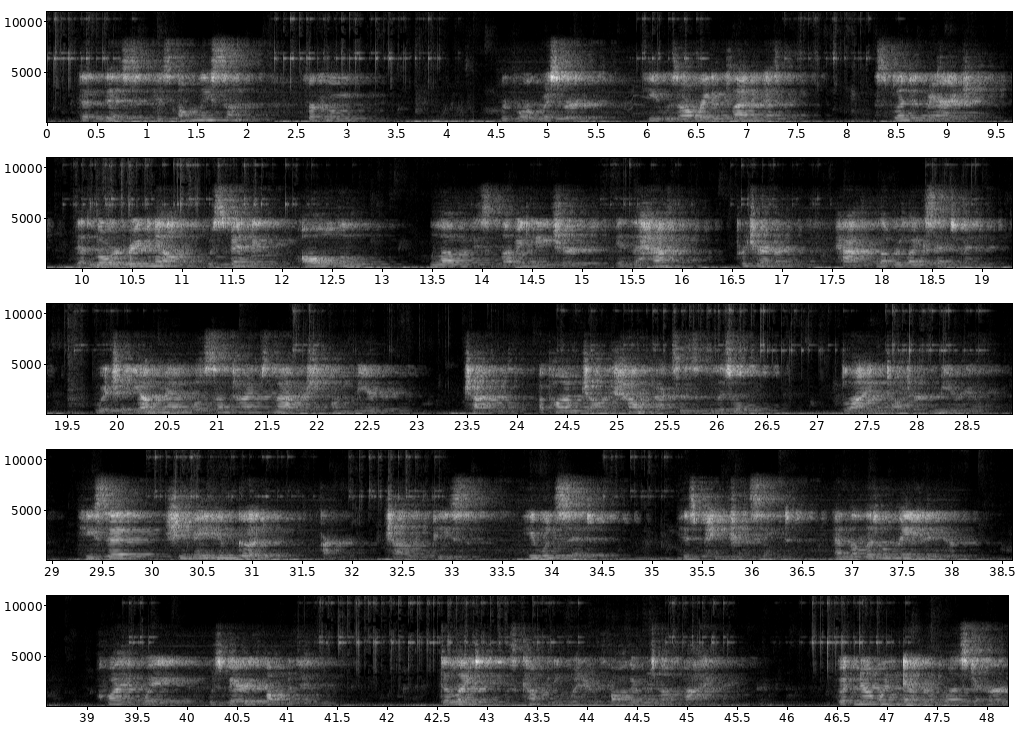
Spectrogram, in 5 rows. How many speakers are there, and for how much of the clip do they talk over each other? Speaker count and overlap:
1, no overlap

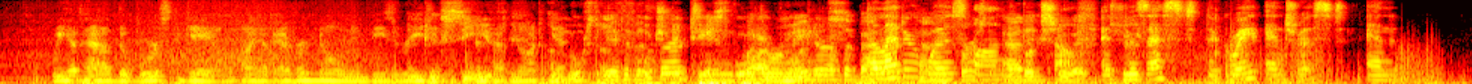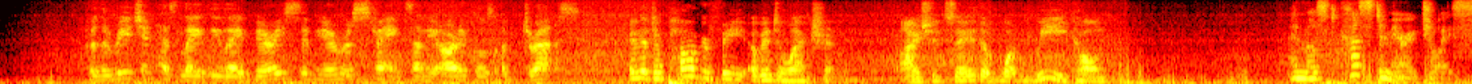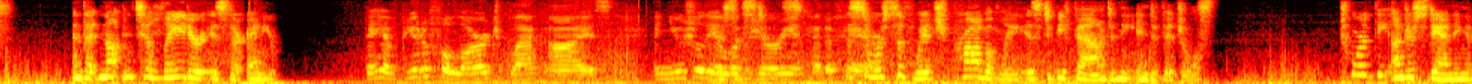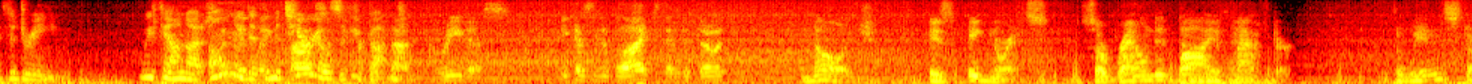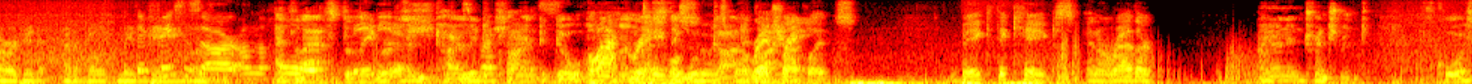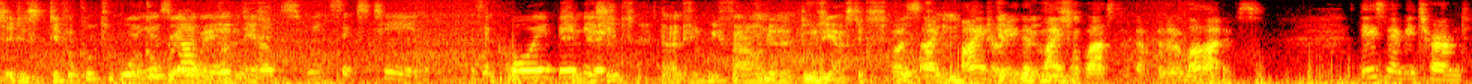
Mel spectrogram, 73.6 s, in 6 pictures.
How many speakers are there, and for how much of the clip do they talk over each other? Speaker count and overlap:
8, about 26%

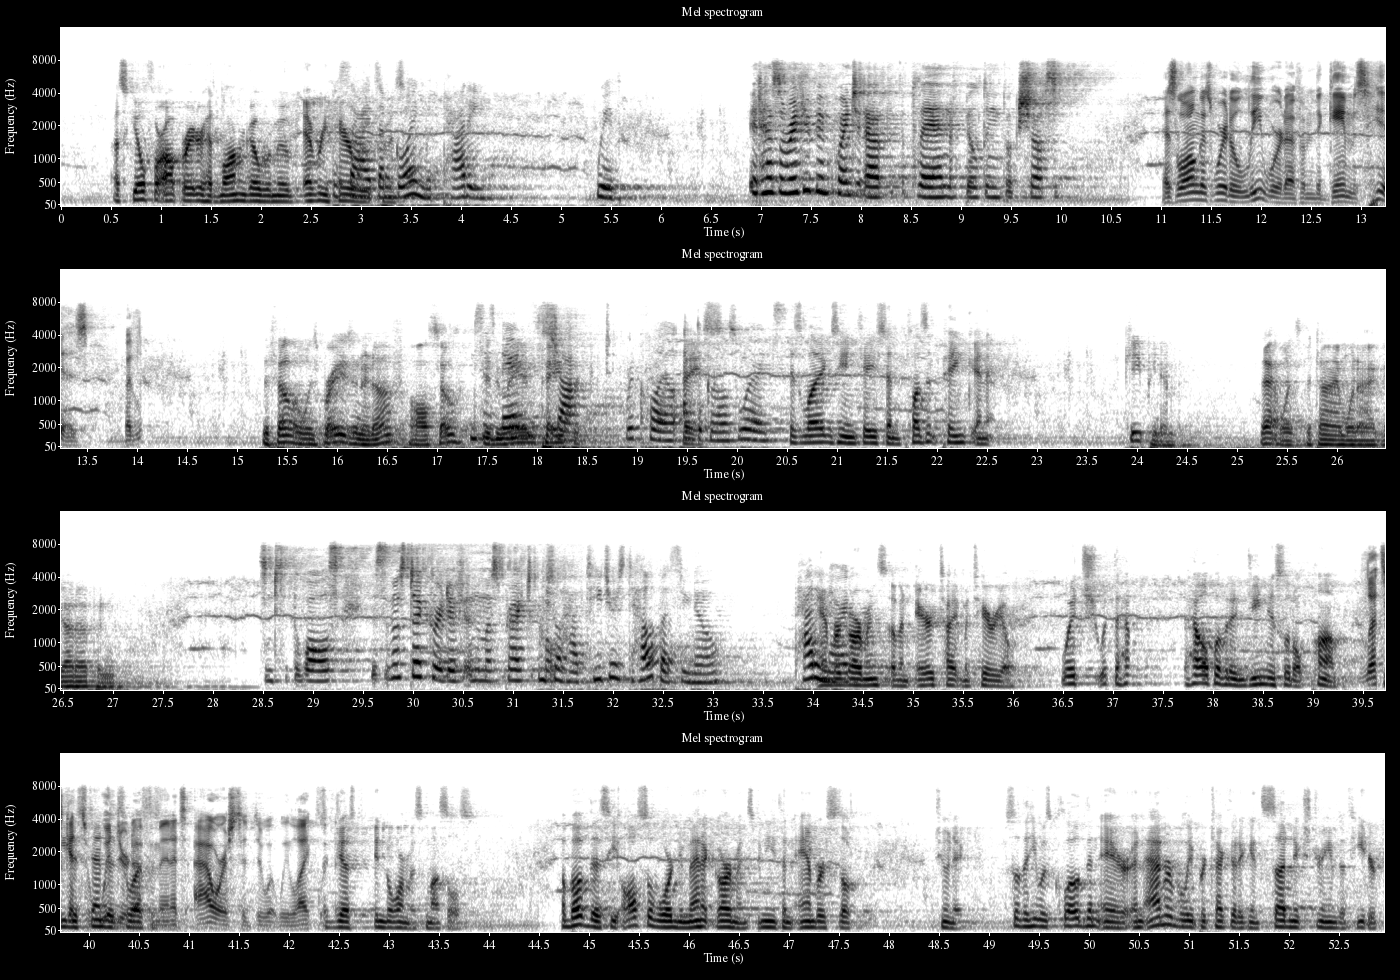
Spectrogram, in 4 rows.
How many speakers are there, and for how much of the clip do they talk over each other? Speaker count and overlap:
5, about 11%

